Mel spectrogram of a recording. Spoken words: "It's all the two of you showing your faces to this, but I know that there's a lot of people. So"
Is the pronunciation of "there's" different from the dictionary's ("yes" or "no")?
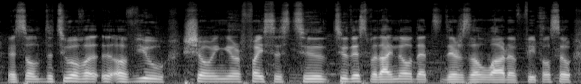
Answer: no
